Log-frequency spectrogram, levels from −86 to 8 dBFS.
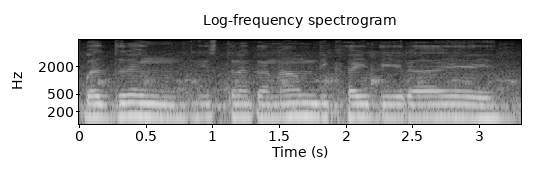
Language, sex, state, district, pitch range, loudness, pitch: Hindi, male, Rajasthan, Bikaner, 145-150 Hz, -14 LUFS, 150 Hz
